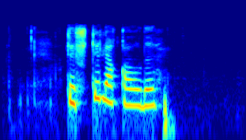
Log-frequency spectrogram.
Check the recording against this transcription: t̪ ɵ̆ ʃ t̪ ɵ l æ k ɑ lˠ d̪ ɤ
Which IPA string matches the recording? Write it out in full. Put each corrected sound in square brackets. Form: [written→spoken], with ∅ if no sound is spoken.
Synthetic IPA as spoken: t̪ ɵ̆ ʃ t̪ ɵ l æ [k→q] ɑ lˠ d̪ ɤ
